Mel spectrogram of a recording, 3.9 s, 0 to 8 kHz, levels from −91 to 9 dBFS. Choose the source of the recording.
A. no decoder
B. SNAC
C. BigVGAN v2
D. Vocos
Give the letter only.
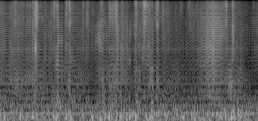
D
